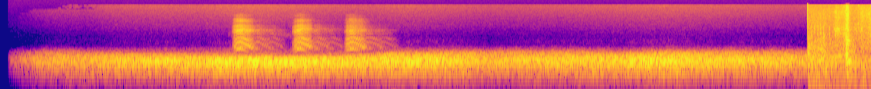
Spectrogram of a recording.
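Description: Steady, muffled rushing noise, like a wind sound effect, fading in at the start, with three short harsh calls about half a second apart a little over two seconds in.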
